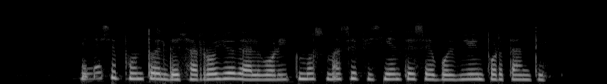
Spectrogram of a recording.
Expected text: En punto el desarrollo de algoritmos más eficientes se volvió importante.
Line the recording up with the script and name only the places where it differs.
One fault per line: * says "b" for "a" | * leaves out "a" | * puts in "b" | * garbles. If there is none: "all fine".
* puts in "ese"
